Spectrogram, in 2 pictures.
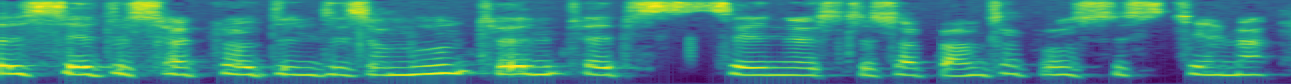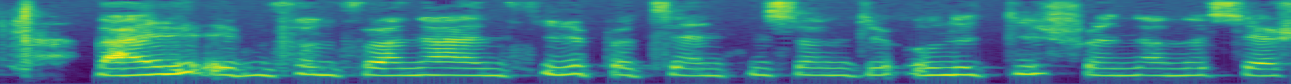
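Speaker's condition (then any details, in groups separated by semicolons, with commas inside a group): Tongue cancer surgery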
